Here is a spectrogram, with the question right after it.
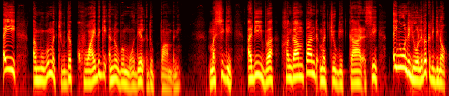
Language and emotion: Manipuri, angry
